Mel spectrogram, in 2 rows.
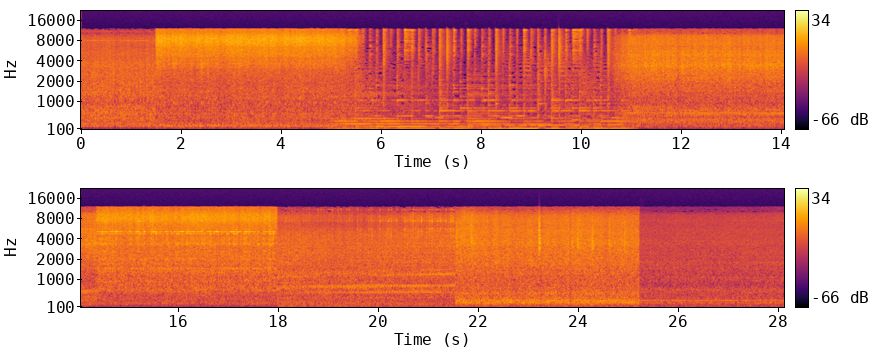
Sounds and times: Vehicle: 0:14.0 - 0:25.3.

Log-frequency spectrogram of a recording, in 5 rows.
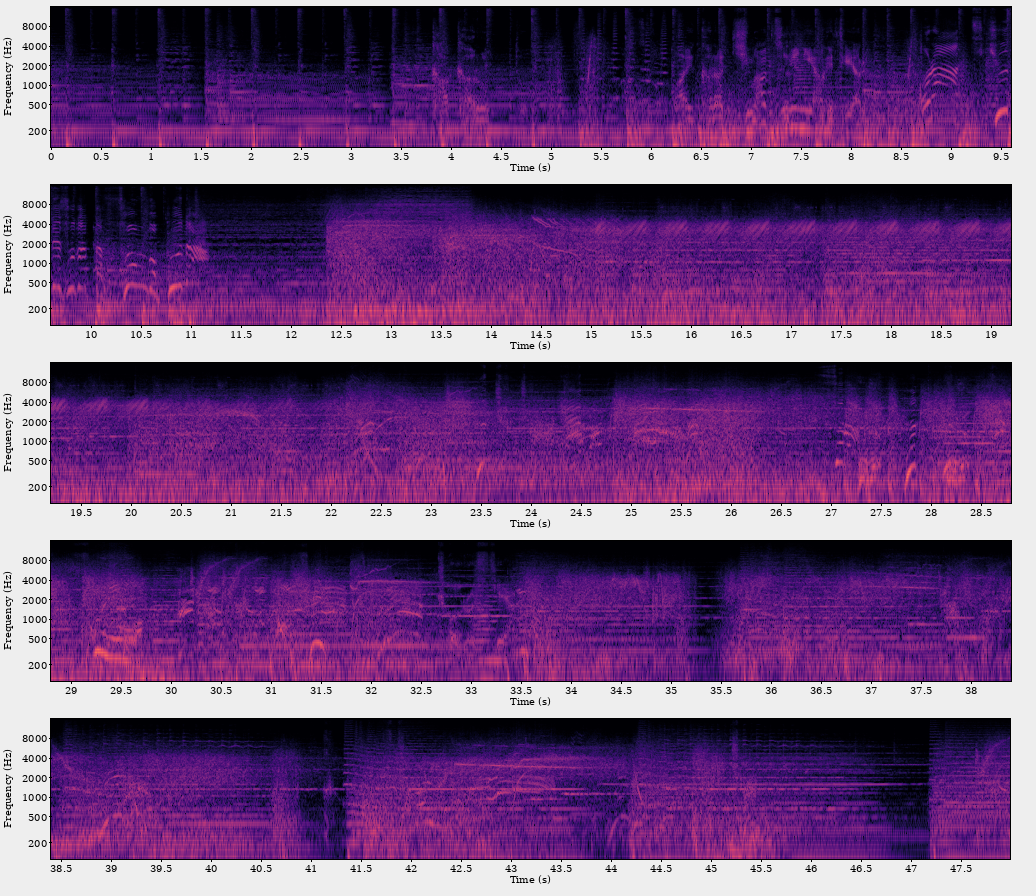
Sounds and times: Music: 0:00.0 - 0:47.9.

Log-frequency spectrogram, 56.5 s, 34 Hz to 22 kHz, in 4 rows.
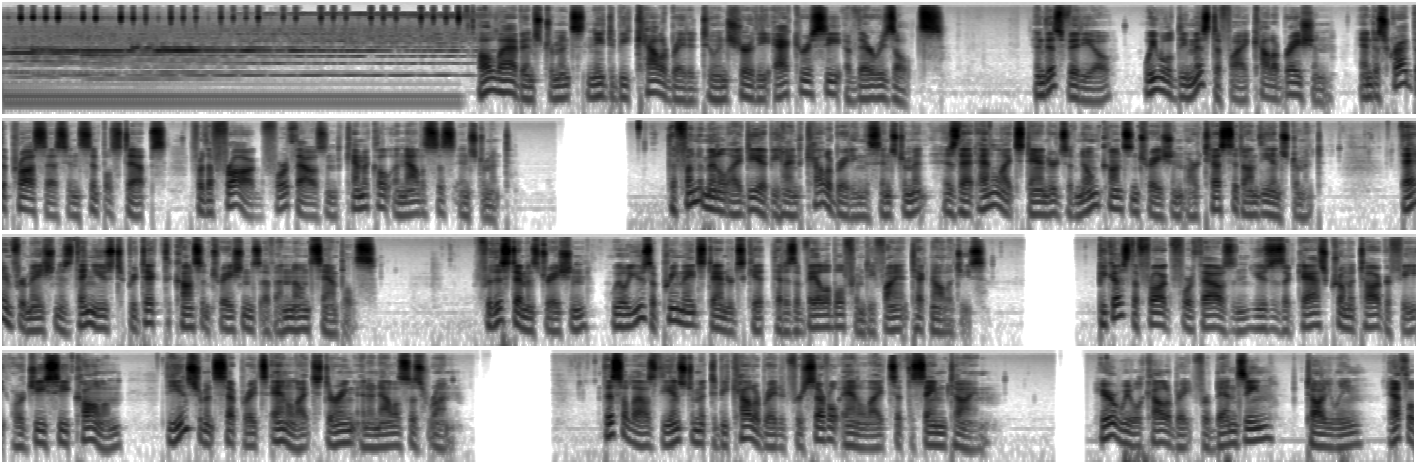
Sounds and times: Speech: 0:04.7 - 0:09.5, 0:10.3 - 0:19.3, 0:20.8 - 0:27.4, 0:28.1 - 0:32.1, 0:33.0 - 0:38.2, 0:39.3 - 0:47.1, 0:48.4 - 0:52.4, 0:53.4 - 0:56.5.

